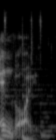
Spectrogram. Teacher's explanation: The accent falls on the first syllable.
